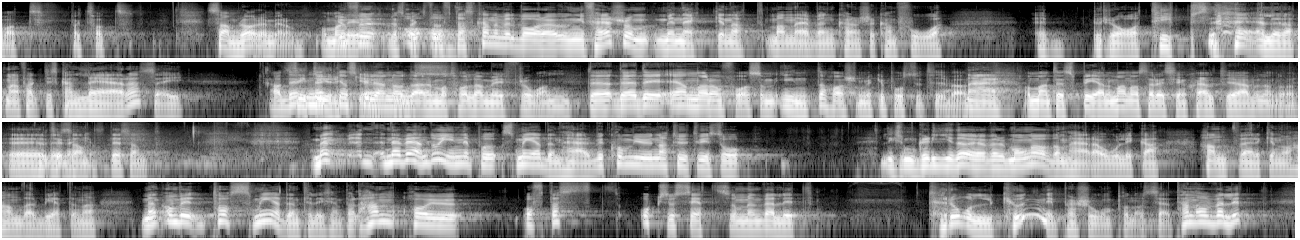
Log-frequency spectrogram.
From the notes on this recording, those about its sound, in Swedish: Besökte vi Sätergläntan – institutet för slöjd och hantverk i Dalarna. Ett fantastiskt trevligt evenemang där vi inför publik berättade.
